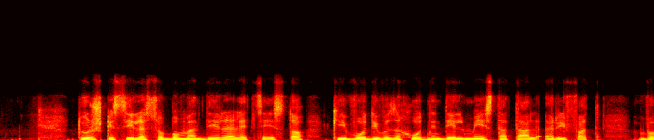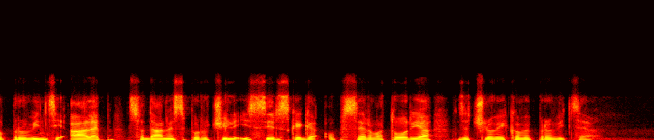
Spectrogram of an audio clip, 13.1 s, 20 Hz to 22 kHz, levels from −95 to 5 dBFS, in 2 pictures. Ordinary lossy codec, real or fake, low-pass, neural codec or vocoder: Opus, 24 kbps; real; 7.2 kHz; none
